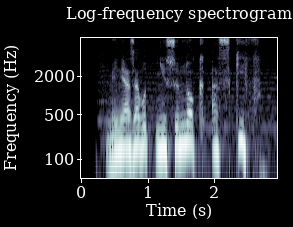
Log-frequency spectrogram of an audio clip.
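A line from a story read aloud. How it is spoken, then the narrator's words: Hissed. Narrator (Russian): прошипел я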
